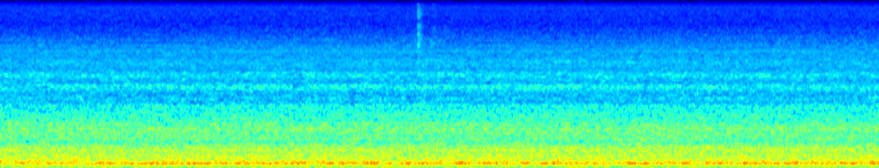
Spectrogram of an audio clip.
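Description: A steady low hum with a noisy rumble, unchanging throughout.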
